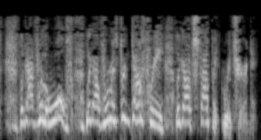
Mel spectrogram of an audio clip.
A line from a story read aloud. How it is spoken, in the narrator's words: These breathless screams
